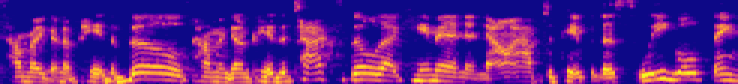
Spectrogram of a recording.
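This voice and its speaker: A woman's voice over noticeable background noise. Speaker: financial advisor and speaker. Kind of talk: interview conversation.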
